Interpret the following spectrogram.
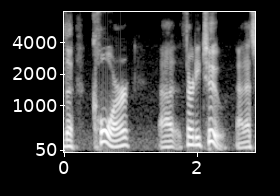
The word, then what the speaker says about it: QOR: axia makes for this line it's called the core 32 now that's spelled qor the core 32 and if you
